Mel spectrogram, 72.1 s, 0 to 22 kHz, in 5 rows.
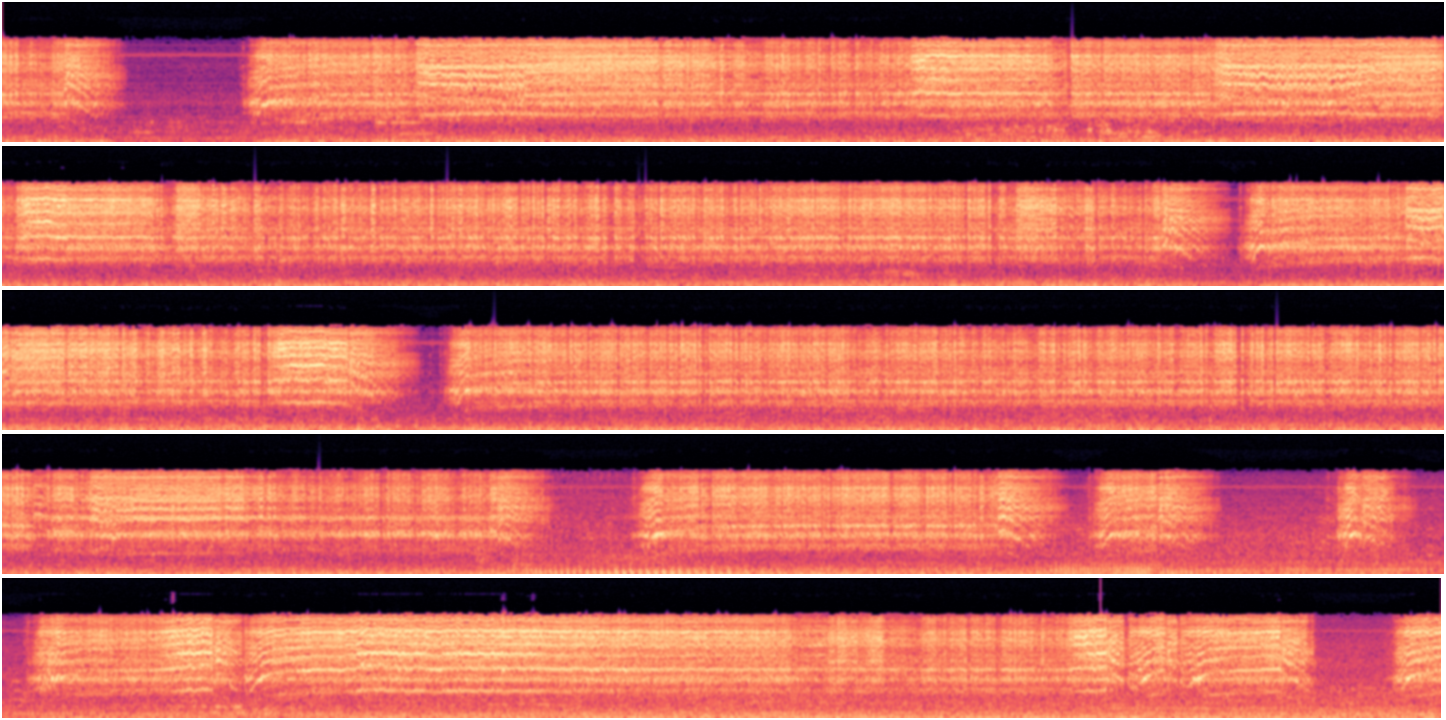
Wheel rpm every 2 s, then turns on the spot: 60, 130, 200, 200, 200, 200, 190, 200, 190, 200, 200, 200, 180, 130, 190, 190, 90, 190, 200, 200, 200, 190, 160, 160, 60, 180, 140, 50, 30, 160, 170, 200, 200, 200, 150, 80.
none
